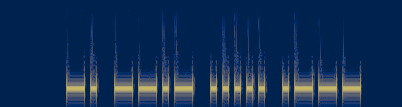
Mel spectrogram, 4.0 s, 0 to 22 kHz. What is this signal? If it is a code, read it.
Morse code, heard as a keyed tone, about 20 wpm, 700 Hz. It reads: NQ5J
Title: USA Call Signs - 4 Characters - 3x Character Spacing - 20wpm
